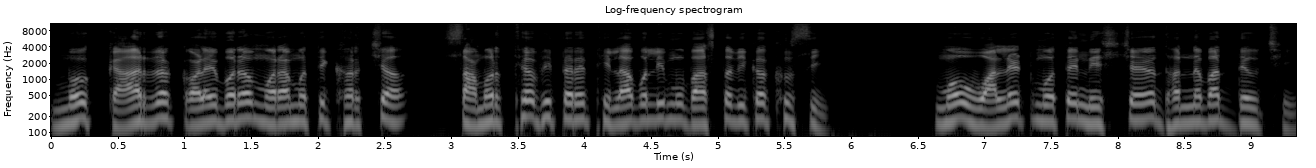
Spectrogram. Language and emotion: Odia, happy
